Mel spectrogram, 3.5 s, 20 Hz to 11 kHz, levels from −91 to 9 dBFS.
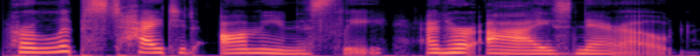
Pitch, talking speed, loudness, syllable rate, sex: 215 Hz, 135 wpm, -20 LUFS, 5.0 syllables/s, female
